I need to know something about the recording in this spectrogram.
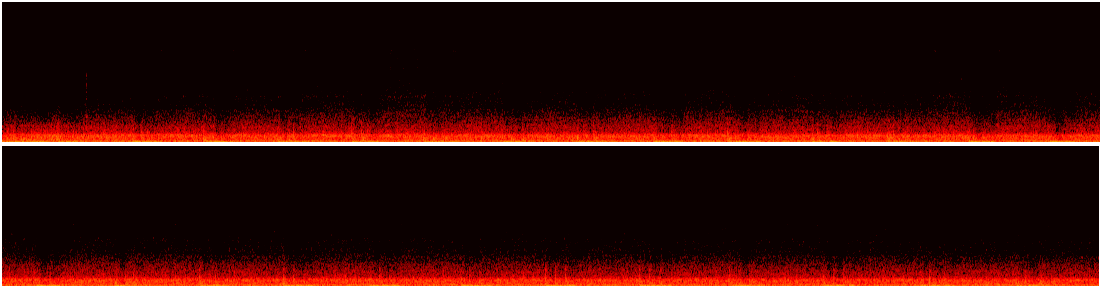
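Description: A train engine rumbles steadily from inside the cab.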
